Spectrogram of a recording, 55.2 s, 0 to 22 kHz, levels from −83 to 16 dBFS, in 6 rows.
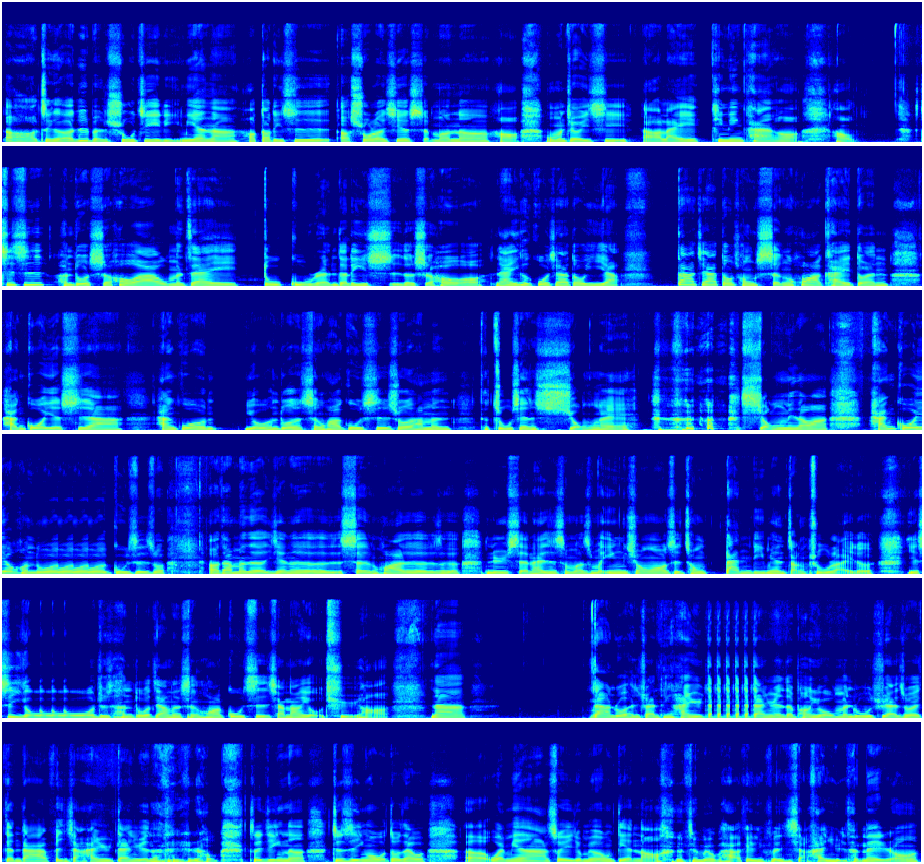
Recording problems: squashed, flat; somewhat
audio stuttering; at 28 s, at 37 s and at 44 s

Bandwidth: 18.5 kHz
